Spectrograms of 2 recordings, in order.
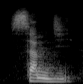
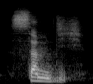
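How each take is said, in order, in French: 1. Le e du milieu est muet. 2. Le e du milieu est muet.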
